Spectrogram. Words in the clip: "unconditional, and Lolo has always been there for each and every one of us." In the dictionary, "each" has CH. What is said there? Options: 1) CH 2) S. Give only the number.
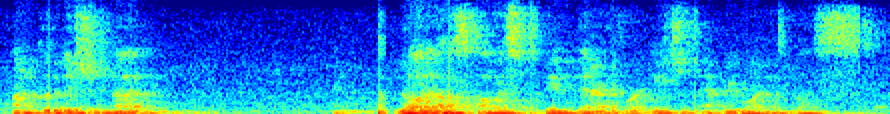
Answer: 1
